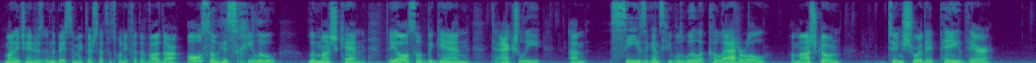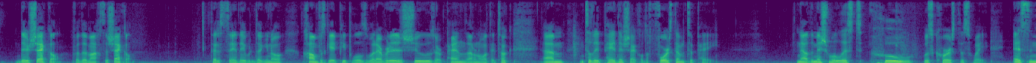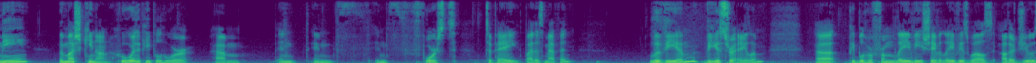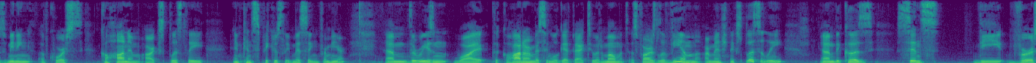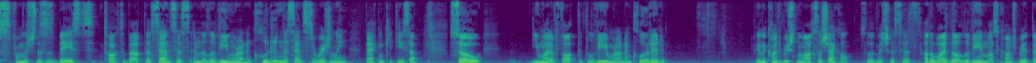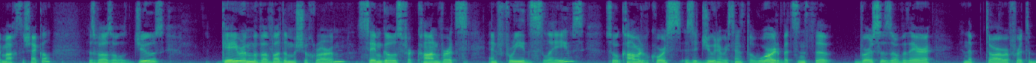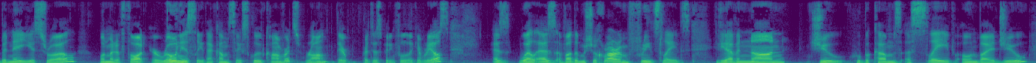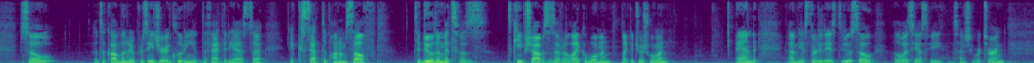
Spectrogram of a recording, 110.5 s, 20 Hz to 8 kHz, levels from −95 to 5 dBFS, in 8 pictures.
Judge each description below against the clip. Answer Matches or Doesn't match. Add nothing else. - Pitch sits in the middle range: Doesn't match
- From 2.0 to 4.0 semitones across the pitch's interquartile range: Doesn't match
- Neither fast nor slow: Matches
